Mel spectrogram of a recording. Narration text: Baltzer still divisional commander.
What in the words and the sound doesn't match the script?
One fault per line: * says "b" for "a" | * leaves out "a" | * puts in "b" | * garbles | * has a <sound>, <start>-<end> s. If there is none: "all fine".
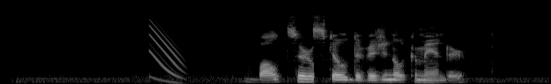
* has a chirp, 1.5-1.9 s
